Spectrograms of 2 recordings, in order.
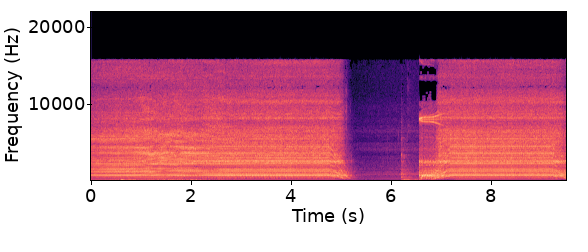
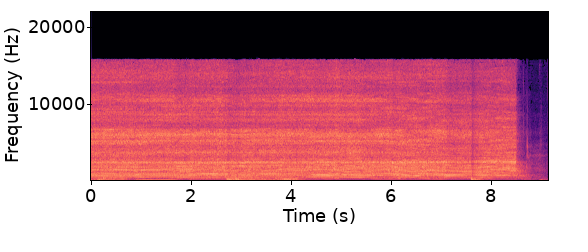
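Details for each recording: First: RC4WD Earth Digger 2 RC excavator hydraulic pump driven by an outrunner motor believed to be about 450 kV: loud, steady high whirr that winds down, stops, spins back up; normal noise, from the pump not the motor. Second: RC4WD Earth Digger 2 RC hydraulic excavator, pump running while the arm is forced against its travel to push air out the bleeder valve: loud steady whir with uneven surges and dips; air in hydraulic lines.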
